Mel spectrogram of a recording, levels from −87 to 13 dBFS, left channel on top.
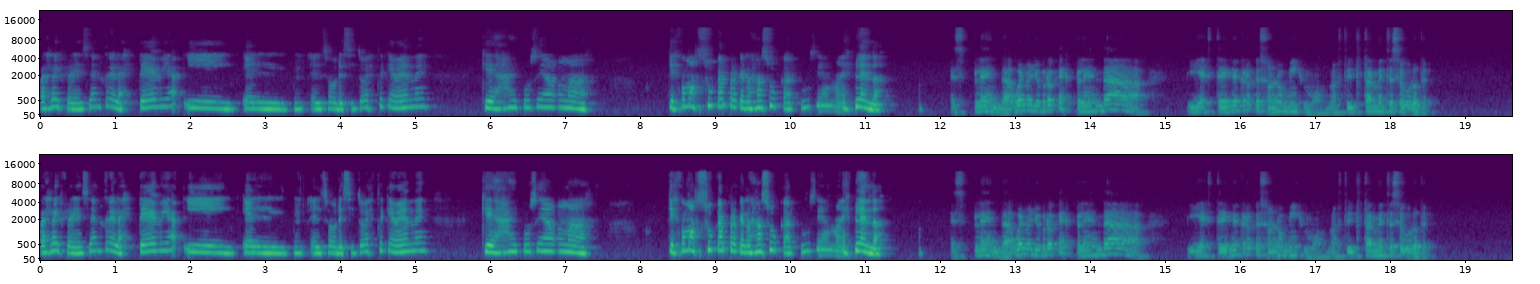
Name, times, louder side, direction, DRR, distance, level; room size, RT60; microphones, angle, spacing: voice 1, 0.0-5.2 5.9-7.3 8.4-11.3, right 3 dB, 55° right, 0.8 m, -27 dB
voice 2, 12.1-14.9 15.3-18.5, equal, 10° left, 2.8 m, -34 dB
12.0 x 7.1 x 8.2 m
head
